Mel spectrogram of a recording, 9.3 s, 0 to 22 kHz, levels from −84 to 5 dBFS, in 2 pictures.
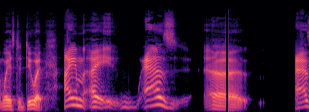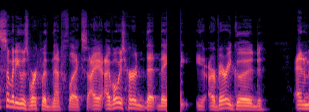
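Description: At 3.39 to 3.44 s and again at 7.13 to 7.38 s the speech cuts to silence, for about 46 ms and then 213 ms, and resumes further on as though it had kept playing. This is likely a Bluetooth dropout, where late packets were discarded. On a waveform or spectrogram each shows as a sharp-edged empty gap.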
